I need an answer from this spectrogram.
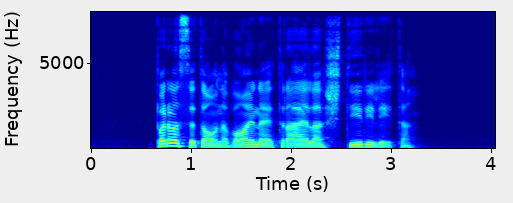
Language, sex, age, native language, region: Slovenian, male, 30-49, Slovenian, Central Slovenia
